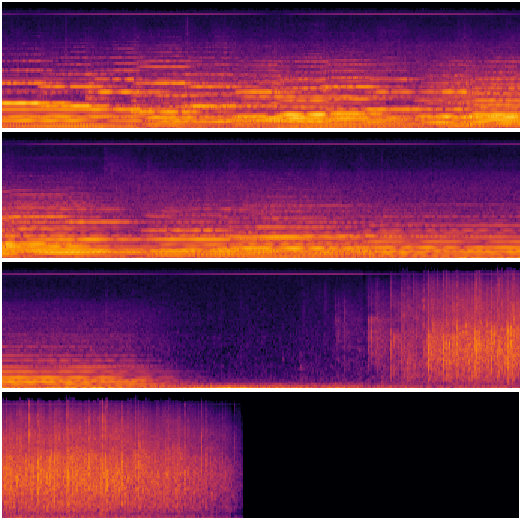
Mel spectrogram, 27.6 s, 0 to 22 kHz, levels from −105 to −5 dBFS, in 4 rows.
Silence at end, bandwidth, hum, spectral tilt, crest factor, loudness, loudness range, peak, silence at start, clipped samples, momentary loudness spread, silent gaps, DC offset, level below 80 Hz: 3.9 s; 17 kHz; none; -5.5 dB/octave; 22 dB; -26 LUFS; 14 LU; -6 dBFS; 0 s; under 0.1%; 13 LU; none; under 0.1%; -46 dBFS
